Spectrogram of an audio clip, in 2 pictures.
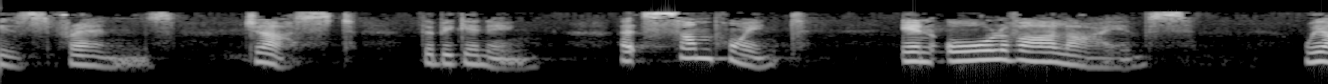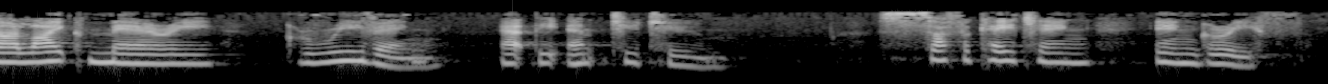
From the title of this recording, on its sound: Easter 10AM Service 2018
